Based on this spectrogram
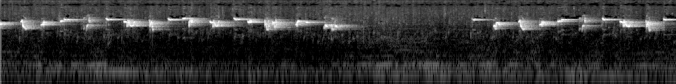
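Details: Dense chattering song of a sooty-headed bulbul, kept as a master song for teaching other birds: quick phrases of downward-slurred whistled notes, steady and loud, broken by a pause of about a second before the run resumes.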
